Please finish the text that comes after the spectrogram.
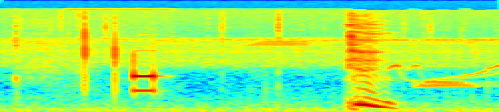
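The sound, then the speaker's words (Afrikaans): A mobile phone rings at night with short electronic beeps, a dual-tone blip, then a quick swooping chirp and rising tones. Moderately loud, with no voices. “Ma, dis ma se foon. Wie sal my hierdie tyd van die nacht...”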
